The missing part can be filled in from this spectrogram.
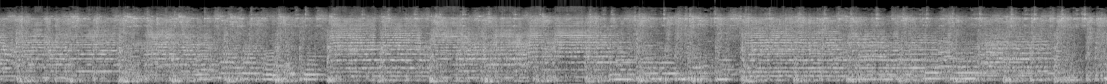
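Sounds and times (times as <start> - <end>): bass drum: 0.0 - 11.0
brass band playing: 0.0 - 11.0
snare drum: 0.0 - 11.0.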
